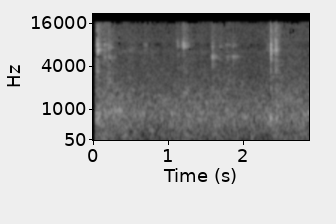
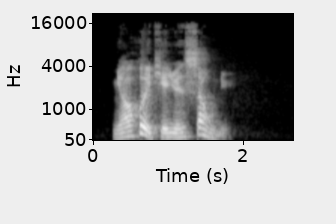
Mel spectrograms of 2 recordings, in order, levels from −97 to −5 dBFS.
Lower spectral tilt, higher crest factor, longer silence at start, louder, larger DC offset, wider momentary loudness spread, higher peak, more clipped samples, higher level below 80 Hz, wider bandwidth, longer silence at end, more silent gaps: second, 1 dB/octave vs -4 dB/octave; first, 30 dB vs 18 dB; second, 0 s vs 0.25 s; second, -33 LUFS vs -18 LUFS; neither; about the same, 16 LU vs 14 LU; second, -6 dBFS vs -2 dBFS; neither; second, -72 dBFS vs -60 dBFS; about the same, 17 kHz vs 16 kHz; second, 0 s vs 0.95 s; neither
